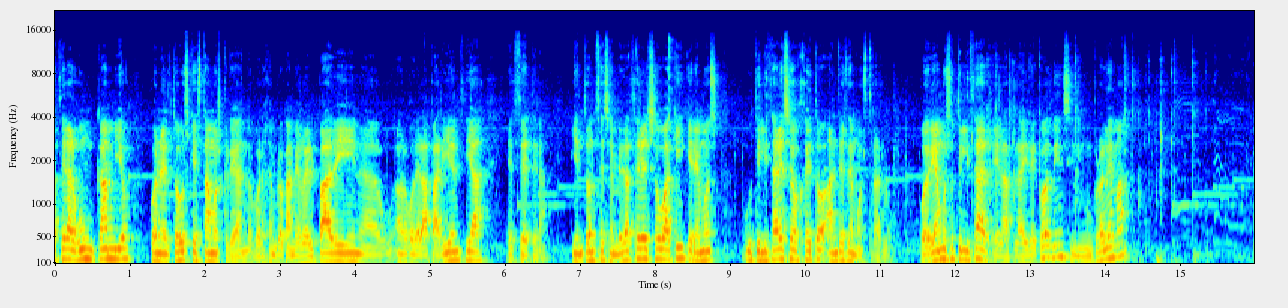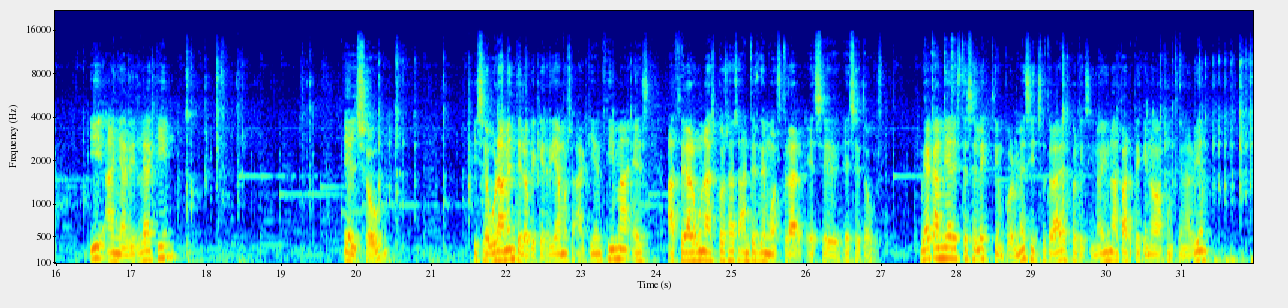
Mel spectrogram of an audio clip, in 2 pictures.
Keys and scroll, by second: 19.1 Tab.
